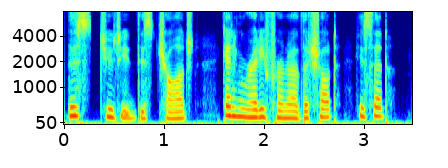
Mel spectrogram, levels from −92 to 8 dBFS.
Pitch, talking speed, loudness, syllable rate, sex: 200 Hz, 170 wpm, -18 LUFS, 5.9 syllables/s, female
